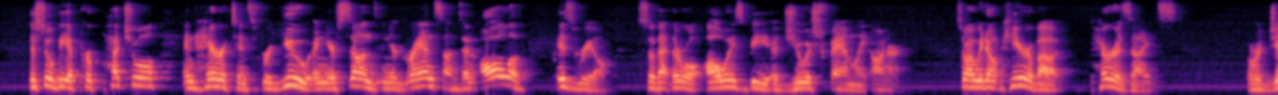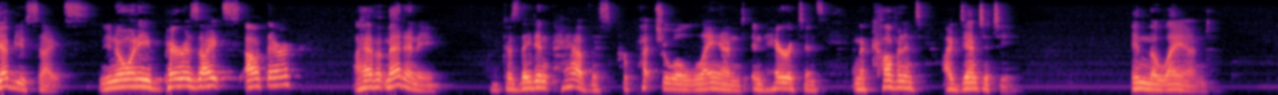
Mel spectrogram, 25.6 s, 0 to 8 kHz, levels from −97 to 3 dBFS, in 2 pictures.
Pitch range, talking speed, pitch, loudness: 120-180 Hz, 150 wpm, 145 Hz, -23 LUFS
